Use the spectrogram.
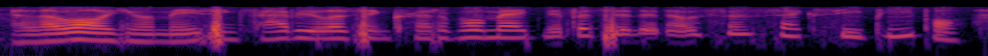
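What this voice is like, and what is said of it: Put-on sexy voice. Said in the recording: “This is my sexy voice.”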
